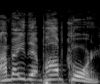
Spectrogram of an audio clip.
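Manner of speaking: loud, very high-pitched shouting. Retelling what a young man at the theater said: imitating someone yelling. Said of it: "he's yelling".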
